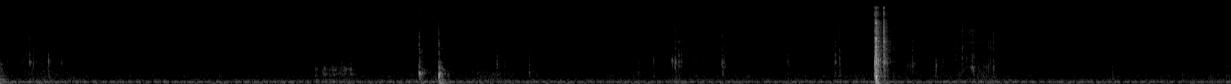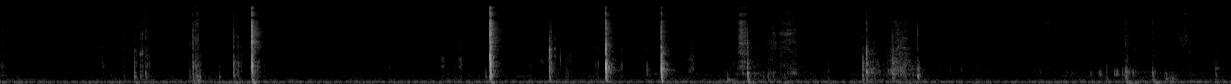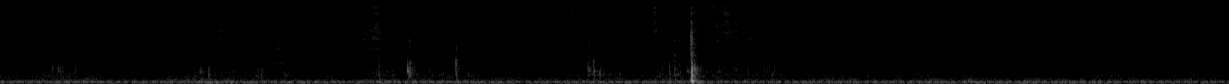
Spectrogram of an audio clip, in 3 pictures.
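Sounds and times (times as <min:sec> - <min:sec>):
steady low hum: 0:00.0 - 0:36.9
plastic case clicks and snaps: 0:13.6 - 0:15.0
cardboard slipcover rustling: 0:16.8 - 0:22.0, 0:22.7 - 0:25.4, 0:30.3 - 0:32.3.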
